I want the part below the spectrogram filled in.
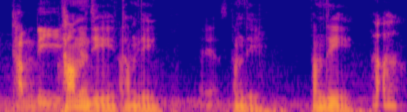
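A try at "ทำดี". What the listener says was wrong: Oh, making so much progress.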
